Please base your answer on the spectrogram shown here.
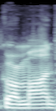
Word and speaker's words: gourmand: Gourmand does not rhyme with grand.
